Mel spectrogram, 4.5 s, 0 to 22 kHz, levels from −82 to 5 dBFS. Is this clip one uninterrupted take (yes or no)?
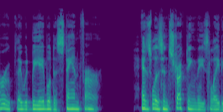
no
